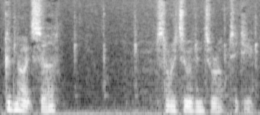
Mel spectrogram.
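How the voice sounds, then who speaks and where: An actor playing a jolly, polite upper-class young English stepson in a radio drama, with a husky, teasing, eager delivery. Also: male voice, mid-range voice, normal speed, very noisy, close to an everyday voice. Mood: deflated, polite. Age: young adult.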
